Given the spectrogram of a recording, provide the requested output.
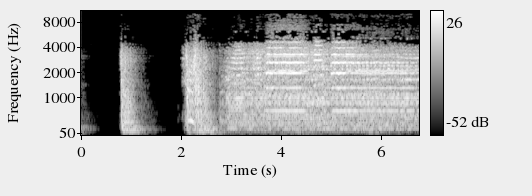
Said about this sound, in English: I'm to break this door in, or rather we are. But, Dr. Shepard... I'll take the responsibility. Oh, if you say so, sir. All right, here we go. Together now. One. Two. Three.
